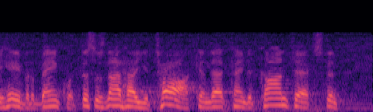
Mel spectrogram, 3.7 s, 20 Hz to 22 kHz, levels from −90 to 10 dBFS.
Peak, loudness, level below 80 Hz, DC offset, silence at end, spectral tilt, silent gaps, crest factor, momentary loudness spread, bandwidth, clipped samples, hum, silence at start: -12 dBFS; -27 LUFS; -60 dBFS; under 0.1%; 0.3 s; -6 dB/octave; none; 14 dB; 7 LU; 7.6 kHz; under 0.1%; none; 0 s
